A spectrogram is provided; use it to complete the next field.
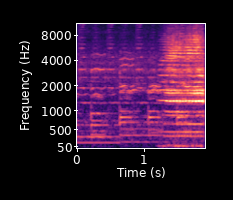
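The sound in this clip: A train horn sounds at a railway station, sustained harmonic tones that shift pitch a few times, with a low rumble building underneath in the second half.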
